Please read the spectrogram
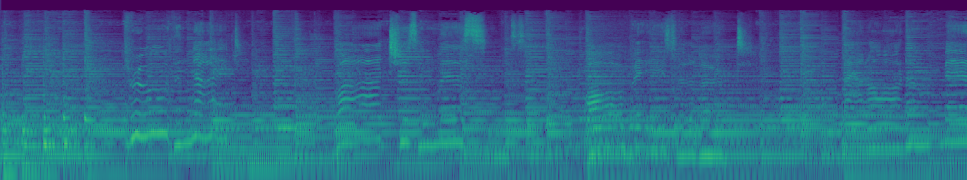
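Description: Live acoustic rock band music: strummed acoustic guitar over sustained bass notes, with a melody line on top that bends and wavers several times.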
